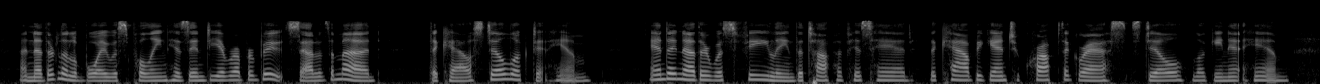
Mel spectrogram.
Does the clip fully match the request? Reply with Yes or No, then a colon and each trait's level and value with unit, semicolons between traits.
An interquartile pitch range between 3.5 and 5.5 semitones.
No: narrow, 2.5 semitones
